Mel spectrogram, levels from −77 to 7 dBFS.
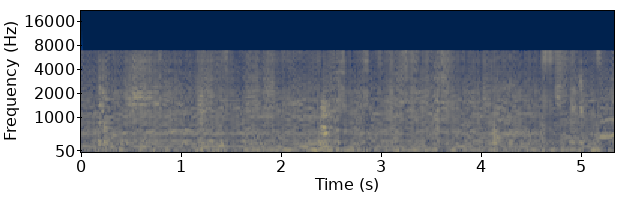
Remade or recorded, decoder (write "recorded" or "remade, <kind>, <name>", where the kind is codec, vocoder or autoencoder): remade, vocoder, BigVGAN v2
